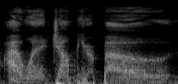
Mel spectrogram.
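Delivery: geflüstert, langsam und verführerisch; sultry whisper. Retold or imitated. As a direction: breathe it as a seductive offer. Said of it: "she's like".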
